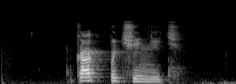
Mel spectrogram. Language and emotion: Russian, neutral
